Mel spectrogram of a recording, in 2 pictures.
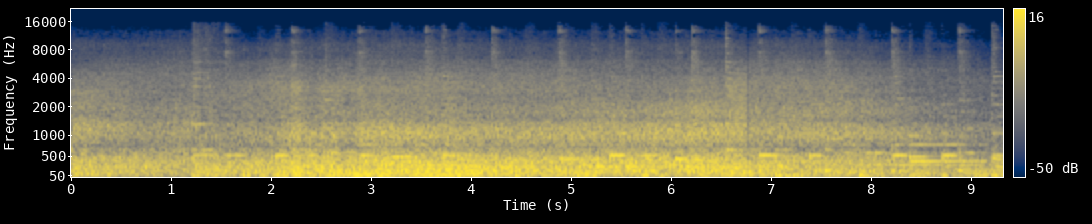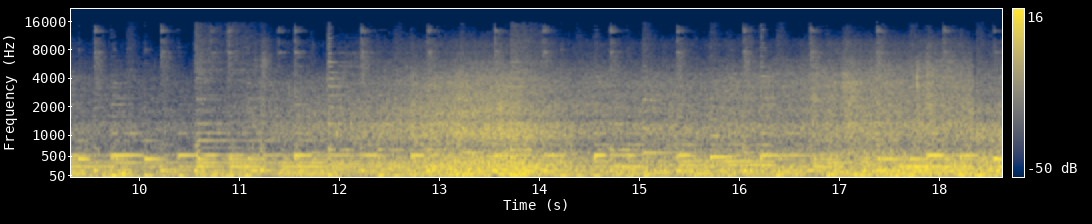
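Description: Background music of held notes laid over the steady wash of ocean surf breaking on the beach.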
